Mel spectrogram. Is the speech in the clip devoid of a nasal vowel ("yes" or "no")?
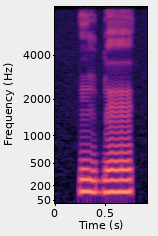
no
